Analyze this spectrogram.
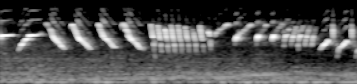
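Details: Wild canary song made of fast descending whistled sweeps, then a buzzy rattling trill and more rising notes in quick succession.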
